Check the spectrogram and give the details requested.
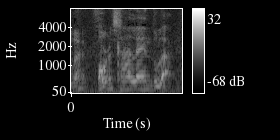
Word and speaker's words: calendula: Calendula. It's spelled Calendula.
